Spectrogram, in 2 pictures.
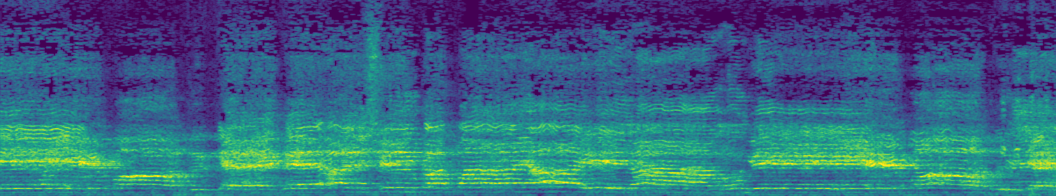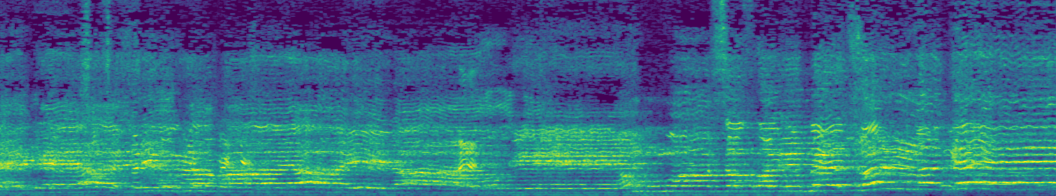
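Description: A group of men chanting a marsiya, a Shia mourning elegy, together in slow, drawn-out melodic lines, sung into a microphone.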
